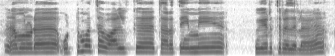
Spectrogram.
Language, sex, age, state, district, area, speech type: Tamil, female, 30-45, Tamil Nadu, Sivaganga, rural, spontaneous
